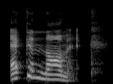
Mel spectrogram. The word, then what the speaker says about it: economic: next one economic economic so that one has a first a first and second stress okay a primary and a secondary stress so primary is e the first syllable and then third syllable is getting that stress to economics economics so that third third syllable stress really gets more of the emphasis than the rest of them economic economic and I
